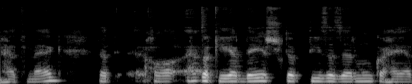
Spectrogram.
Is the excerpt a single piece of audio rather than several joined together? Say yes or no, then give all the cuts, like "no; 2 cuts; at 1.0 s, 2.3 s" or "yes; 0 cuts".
no; 2 cuts; at 2.0 s, 2.8 s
